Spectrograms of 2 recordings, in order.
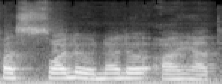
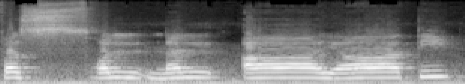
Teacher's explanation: لام ساکن ہیں، ان کے اوپر جھٹکا نہیں دینا، اس کے اوپر قلقلہ نہیں کہنا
